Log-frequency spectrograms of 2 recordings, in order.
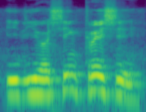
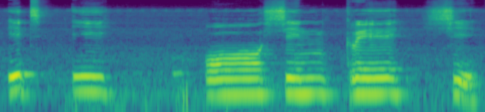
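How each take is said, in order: First: Said in the usual way. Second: "Idiosyncrasy" very slowly in separate syllables; long even syllables with gaps between. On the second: Shown as a demonstration. Teacher showing a word of six syllables, syllable by syllable. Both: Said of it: "six syllables".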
